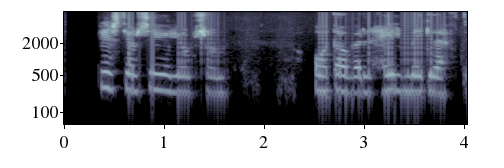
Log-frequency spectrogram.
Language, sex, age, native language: Icelandic, female, 11, Icelandic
